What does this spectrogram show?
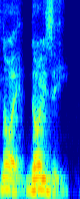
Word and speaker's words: Noyes: Is that how we pronounce it? Noise? Noise. It's either noise or noisy. I think it's noisy. Okay. Pretty sure it's noisy.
